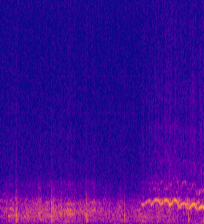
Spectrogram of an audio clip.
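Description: A horse in an elevator whinnies loudly, a shaky, wavering neigh that rises and trembles over a couple of seconds, with faint clattering in the background.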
